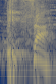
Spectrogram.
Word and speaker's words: pizza: Sin embargo, al momento de pronunciarse, debe ser adaptado al español y ahí hay que pronunciarlo, y esto es interesante, con una P-I-T-S-E-A, es decir, pizza. – ¿Cómo? – La pizza. Pizza. Con una T.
